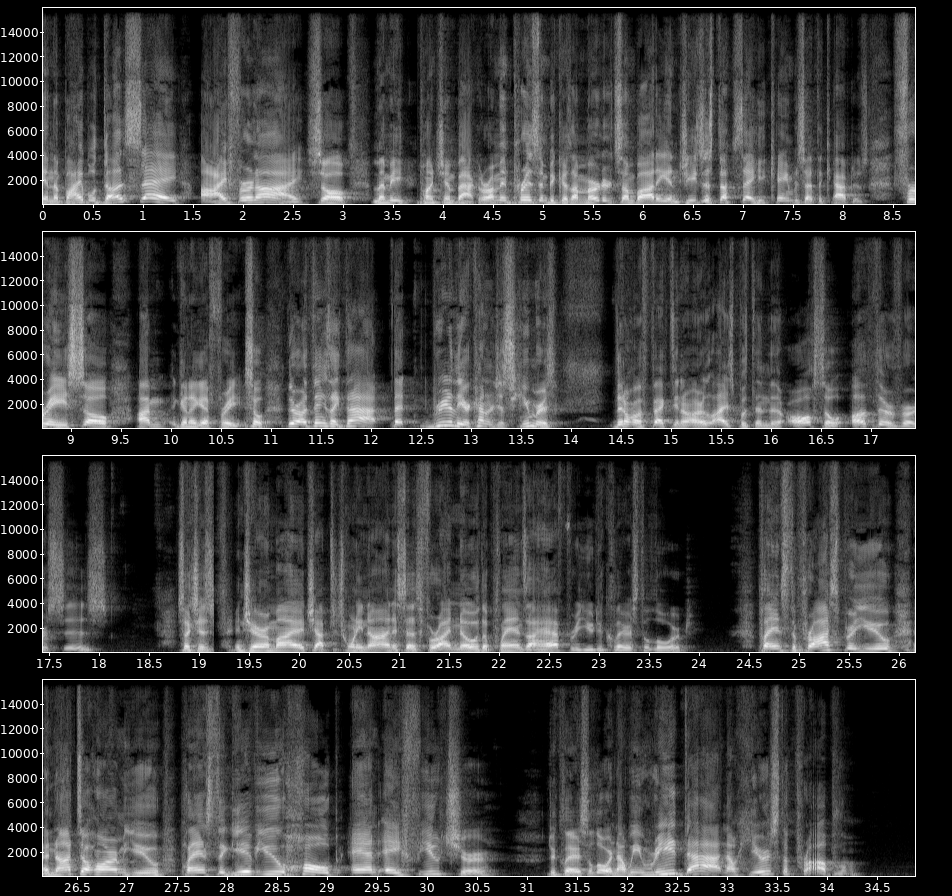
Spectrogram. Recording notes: Live sermon recorded 11-July-2021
